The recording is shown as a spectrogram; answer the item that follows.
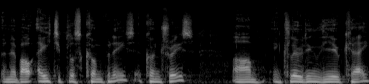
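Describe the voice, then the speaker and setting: A man with a Teesside accent talks at a fairly quick pace and medium pitch. The sound is dry and close, with no echo. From northeast England, Teesside (Stockton-on-Tees). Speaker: technology executive, conference speaker. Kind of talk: conference talk. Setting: business conference, live and online. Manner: hesitant, many fillers and repetitions.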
